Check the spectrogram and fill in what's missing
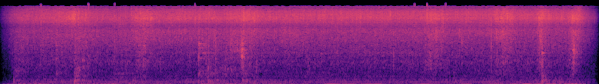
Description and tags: cooking - scrambled eggs
Stirring eggs as they are being scrambled.
butter, cooking, egg, eggs, fry, frying, scrambled, scrambled-eggs, skillet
